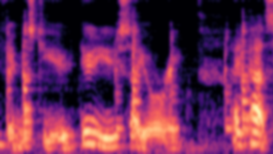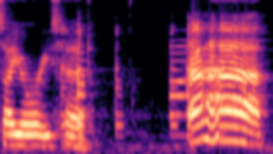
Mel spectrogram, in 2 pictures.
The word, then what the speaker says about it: Sayori: Oh my god, bro, it's Sayori. That's how you pronounce her name.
